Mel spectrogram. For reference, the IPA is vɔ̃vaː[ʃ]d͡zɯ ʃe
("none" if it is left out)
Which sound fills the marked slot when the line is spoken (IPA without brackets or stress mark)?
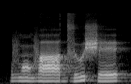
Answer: none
